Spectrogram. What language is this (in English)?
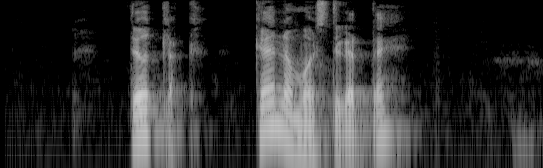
Orizaba Nahuatl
